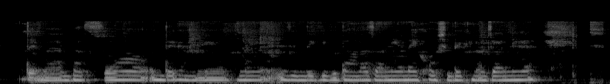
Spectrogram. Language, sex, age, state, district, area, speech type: Dogri, female, 18-30, Jammu and Kashmir, Jammu, rural, spontaneous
